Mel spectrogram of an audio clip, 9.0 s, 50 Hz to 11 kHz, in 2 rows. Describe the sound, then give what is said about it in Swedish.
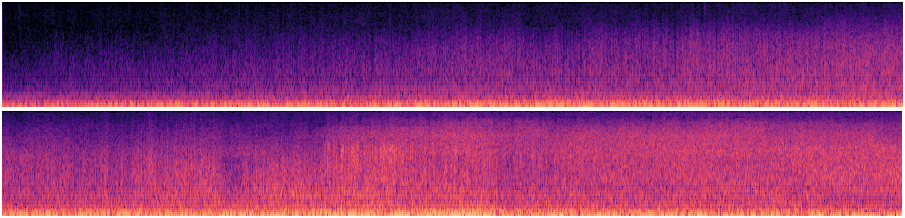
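A deep, continuous roaring rumble of a mudslide of thick black sludge, sliding at about 30 km/h toward a small village school, grows steadily louder, dense low-end energy swelling with a rushing hiss that intensifies near the end. No voices. “I Mr. Davis klassrum är det brummande ljudet nu nästan öronbedövande högt och barnen skriker i vild panik.”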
